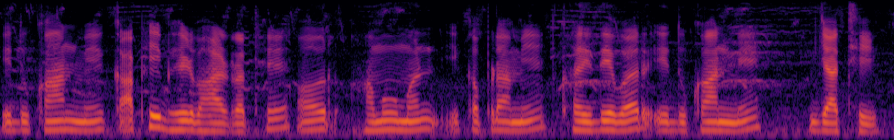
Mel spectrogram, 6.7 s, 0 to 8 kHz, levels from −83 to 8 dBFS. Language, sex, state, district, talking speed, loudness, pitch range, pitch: Chhattisgarhi, male, Chhattisgarh, Sarguja, 160 wpm, -29 LUFS, 135-150 Hz, 140 Hz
